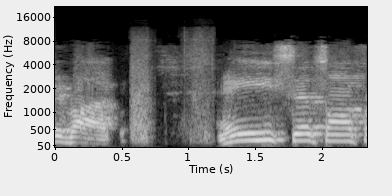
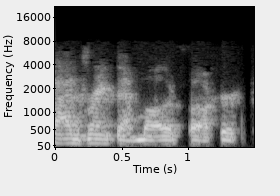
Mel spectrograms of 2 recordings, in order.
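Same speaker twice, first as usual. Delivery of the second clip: normal talking voice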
